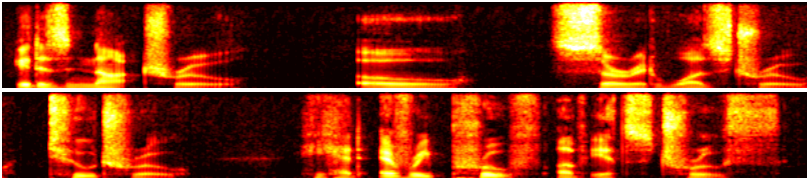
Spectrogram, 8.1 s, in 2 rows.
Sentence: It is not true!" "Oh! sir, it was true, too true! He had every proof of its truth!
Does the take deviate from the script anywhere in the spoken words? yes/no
no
